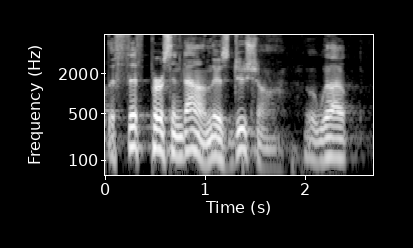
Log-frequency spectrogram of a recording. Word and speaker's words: Duchamp: 5th person down, there's Duchamp. He didn't bother with the P. You don't pronounce it anyway. So he's recommending that Duchamp be included in that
